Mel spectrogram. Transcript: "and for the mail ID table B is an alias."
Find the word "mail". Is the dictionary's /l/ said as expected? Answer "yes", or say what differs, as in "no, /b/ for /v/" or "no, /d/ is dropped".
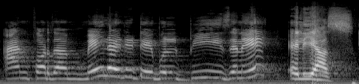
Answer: no, /n/ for /l/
